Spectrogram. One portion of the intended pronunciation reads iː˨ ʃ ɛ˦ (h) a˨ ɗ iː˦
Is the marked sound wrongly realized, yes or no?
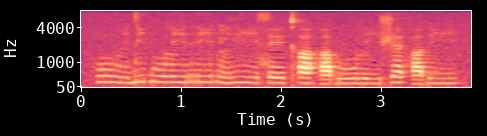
no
